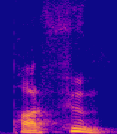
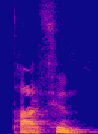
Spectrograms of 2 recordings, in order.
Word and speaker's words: parfüm: Next one, perfume is parfüm with ü, parfüm.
